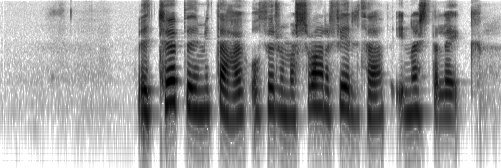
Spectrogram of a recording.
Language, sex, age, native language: Icelandic, female, 30-39, Icelandic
